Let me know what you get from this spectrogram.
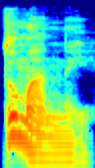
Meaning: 1. fog 2. foggy, misty 3. obscure, nebulous, vague, unclear
- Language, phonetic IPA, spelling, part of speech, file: Russian, [tʊˈmanːɨj], туманный, adjective, Ru-туманный.ogg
